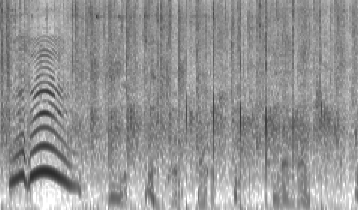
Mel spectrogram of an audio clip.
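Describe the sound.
An audience breaks into steady, sustained applause with scattered sharp claps, opening with a loud, rising-and-falling whoop before voices murmur and call out beneath the clapping.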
